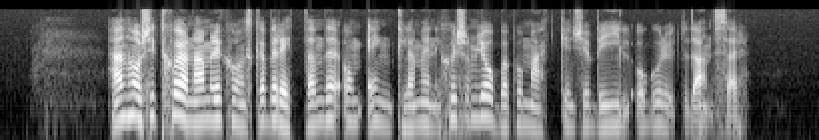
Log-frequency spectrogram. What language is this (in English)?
Swedish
